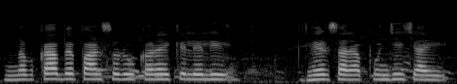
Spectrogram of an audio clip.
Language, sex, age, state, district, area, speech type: Maithili, female, 30-45, Bihar, Araria, rural, spontaneous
